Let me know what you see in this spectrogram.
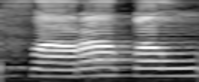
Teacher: تو یہاں دیکھیے فرطا، را کو پر رکھیں گے، تا کو بھی منہ بھر کر کہیں گے، تا موٹے حروف میں سے ہے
